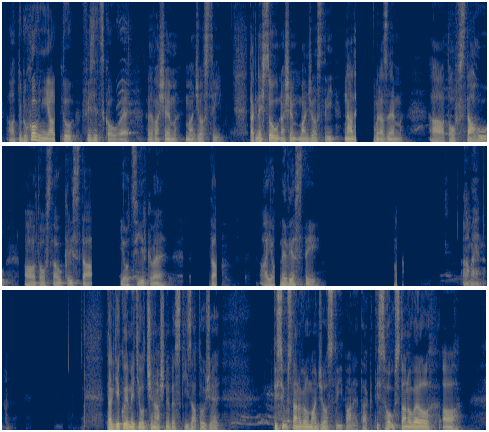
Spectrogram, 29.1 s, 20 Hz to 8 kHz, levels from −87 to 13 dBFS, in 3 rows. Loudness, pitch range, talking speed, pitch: -26 LUFS, 105-120 Hz, 105 wpm, 115 Hz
